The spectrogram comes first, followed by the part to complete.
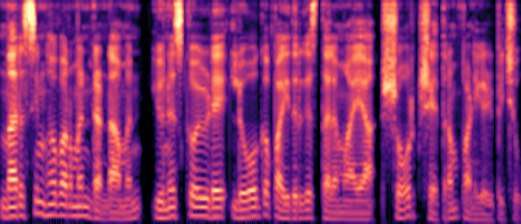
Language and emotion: Malayalam, neutral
